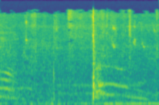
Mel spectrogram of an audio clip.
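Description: Tennis rally on an outdoor hard court: a faint tennis ball impact from the far end right at the start, then a loud, sharp ball impact nearby a little over a second in, each followed by a brief falling ring.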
